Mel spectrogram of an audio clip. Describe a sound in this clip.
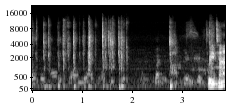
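A man types quickly on a keyboard.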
